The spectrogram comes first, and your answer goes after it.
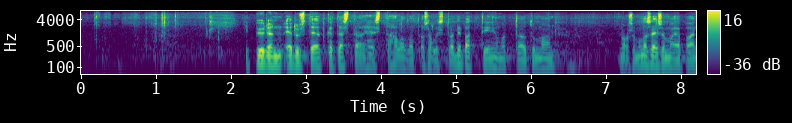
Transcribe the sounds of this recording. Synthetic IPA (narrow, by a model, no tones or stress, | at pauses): jɑpyːdæne̞dust̪ɑjɑt̪kɑt̪æst̪æɑjhe̞ːst̪ɑɦɑluoʋɑt̪o̞sɑlːist̪uɑde̞pɑt̪ːiːnilmot̪ːɑwt̪umɑːn | nowsemɑlːɑse̞jsomɑjɑpɑ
